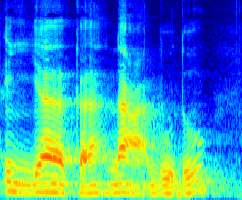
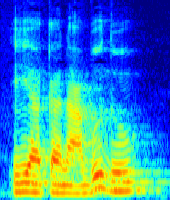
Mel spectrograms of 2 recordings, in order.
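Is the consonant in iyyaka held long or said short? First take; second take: long; short. First: The y in iyyaka is held long. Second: The y in iyyaka is said short. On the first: Only to God do we offer worship. The speaker calls it right. "harusnya dia mengatakan membacanya" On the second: Only to sunlight do we offer worship. The speaker calls it wrong. "tanpa tasydid"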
